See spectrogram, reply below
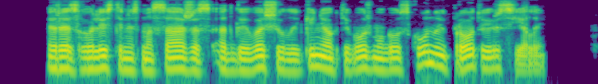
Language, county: Lithuanian, Marijampolė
